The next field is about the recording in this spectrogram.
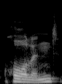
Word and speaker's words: Haaland: And they, you know, maybe Erling Haaland, which is how we now have to pronounce it, can't explain like why he made that run.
